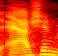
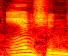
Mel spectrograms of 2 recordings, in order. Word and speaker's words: Anshin: Oh, why do I pronounce Anshin as Ashen? Because I'm stupid. It's Anshin G forever.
